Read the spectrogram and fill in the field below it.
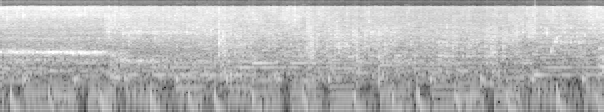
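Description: Cooked spinach strained in a kitchen for japchae noodles, hot water pouring and draining in a continuous loud rushing splash with no pause.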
